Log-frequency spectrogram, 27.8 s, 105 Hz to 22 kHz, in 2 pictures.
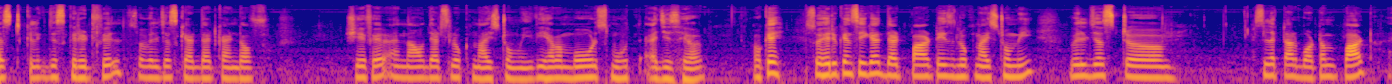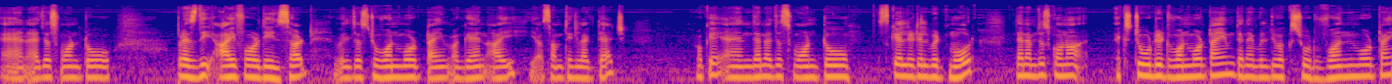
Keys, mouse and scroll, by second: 2.7 Tab, 4.3-5.2 middle drag, 7.2-8.1 ctrl+middle drag, 8.4-9.1 middle drag, 9.4-10.2 middle drag, 10.5 middle click, 11.0 shift+middle click, 11.4 Tab, 11.7 click, 12.6 3, 16.0 i, 18.5 i, 21.9 ctrl+middle click, 22.7 s, 25.0 e, 26.4 e.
